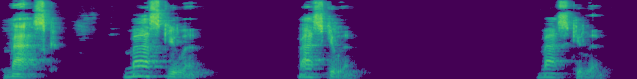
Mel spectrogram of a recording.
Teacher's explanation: Masculine. Stress on the first syllable.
